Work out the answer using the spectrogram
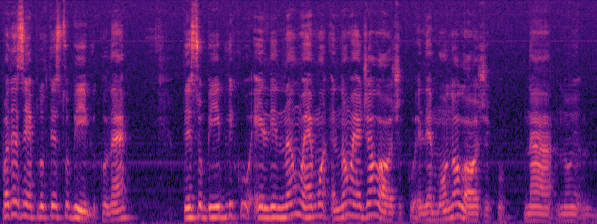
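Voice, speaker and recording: Slightly high and a little mellow, the voice belongs to a man whose first language is Portuguese, teaching a slide lecture. He moves step by step, with many tag questions and frequent self-corrections.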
